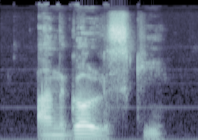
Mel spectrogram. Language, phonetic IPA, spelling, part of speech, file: Polish, [ãŋˈɡɔlsʲci], angolski, adjective, Pl-angolski.ogg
